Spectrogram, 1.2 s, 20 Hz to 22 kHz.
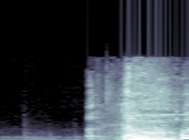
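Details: A single harsh cough burst after a brief quiet lead-in, with faint background sound; adult gamer coughing heavily during a 12-hour livestream.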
